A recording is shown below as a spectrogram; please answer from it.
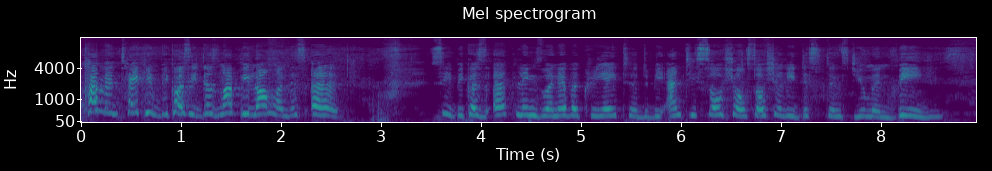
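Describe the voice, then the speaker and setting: Over noticeable background noise, a woman speaks in a raised, projected voice at a moderate pace, with very wide pitch swings and big swings in loudness. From Zimbabwe. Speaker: poet, spoken word artist. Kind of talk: spoken word poetry performance.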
